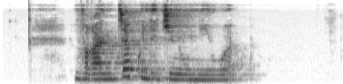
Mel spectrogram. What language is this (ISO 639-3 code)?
kab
